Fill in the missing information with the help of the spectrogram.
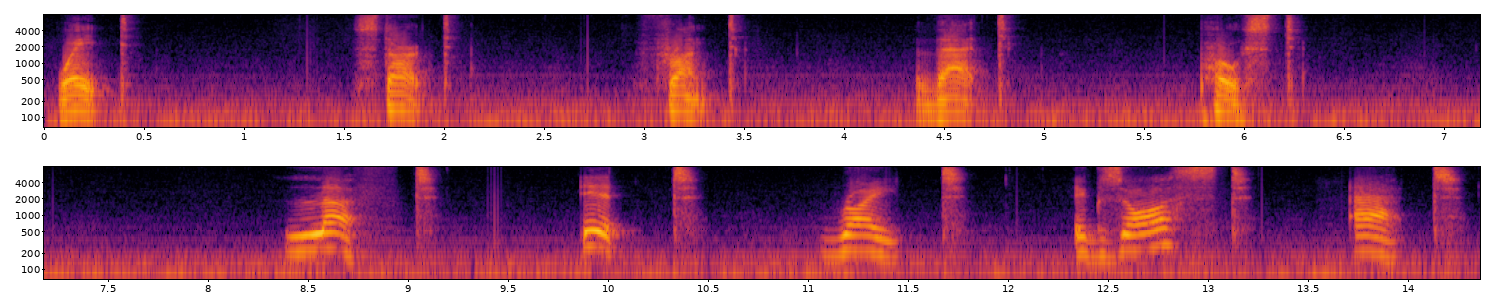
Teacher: The unvoiced T tongue front palatal stop consonant, cognate to the D. The same staccato springing action as the D drum beat with no voice forms the light tap of the T.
